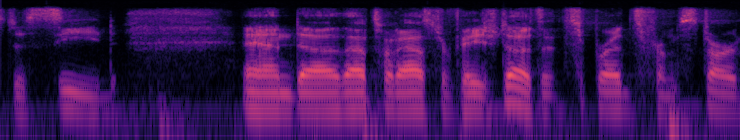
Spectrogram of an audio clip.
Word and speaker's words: astrophage: Astrophage? Astrophage, perfect.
